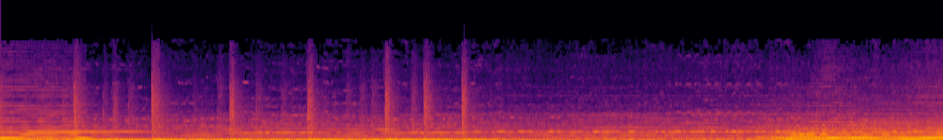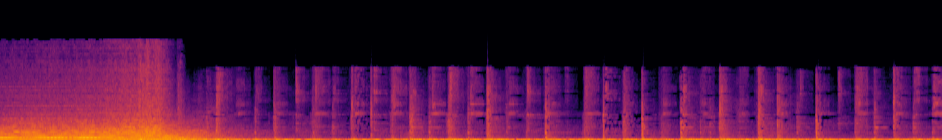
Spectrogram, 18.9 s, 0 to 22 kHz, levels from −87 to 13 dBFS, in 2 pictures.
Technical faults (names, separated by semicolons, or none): adaptive stream at a lower bitrate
